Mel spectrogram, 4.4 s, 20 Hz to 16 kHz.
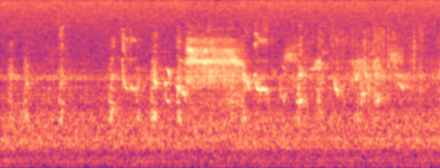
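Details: White-browed Babblers gathered at a bird bath in a country garden, Victoria, Australia, 1 November 2021; scattered squeaky chattering notes and brief chirps, several birds calling against a constant low hum.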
